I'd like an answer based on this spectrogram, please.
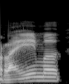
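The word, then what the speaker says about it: rhyme: अब देखते हैं यहाँ ए आर के बाद में यदि एच आता है तो एच साइलेंट रहेगा, जैसे इसको बोलेंगे हम राइम, रिदम, राइम, राइनो। ऐसे ही है।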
